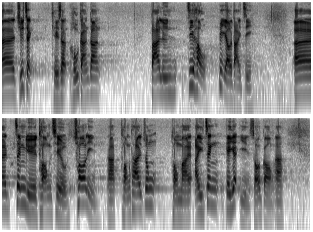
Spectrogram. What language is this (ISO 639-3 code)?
yue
